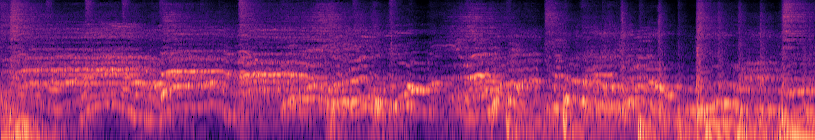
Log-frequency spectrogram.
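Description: Live gospel singing through a PA: lead voices with a microphone, with other voices joining in. The bass and drums drop away just after the start, leaving mostly voices, and the full band comes back in strongly near the end.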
